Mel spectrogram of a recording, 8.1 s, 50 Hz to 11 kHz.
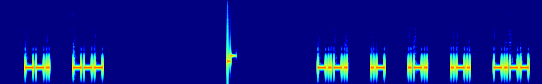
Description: Morse code, heard as a keyed tone, about 31 wpm, spaced as for 17 wpm, 700 Hz. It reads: GO CARRY
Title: 3x Character Spacing - Top 500 Words - 30wpm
